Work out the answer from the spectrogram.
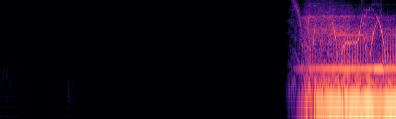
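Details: Silence for about three and a half seconds, then music begins abruptly with a low sustained bass, a steady mid tone and sweeping synthetic tones. No animal sound is heard.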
